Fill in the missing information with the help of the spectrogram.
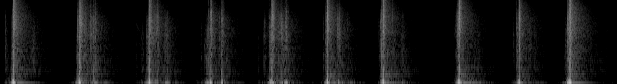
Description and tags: Unfolding a piece of computer paper quickly in front of a Samson Meteor USB microphone.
